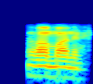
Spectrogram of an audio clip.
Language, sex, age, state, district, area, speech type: Manipuri, male, 30-45, Manipur, Kakching, rural, conversation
